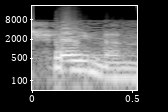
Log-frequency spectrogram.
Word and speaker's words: shaman: She was the sage, you see, the mage, the shaman, or I hear it's pronounced shaman these days, but it should be shaman, I think.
